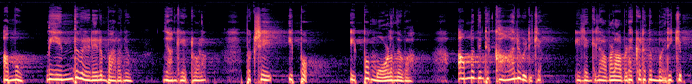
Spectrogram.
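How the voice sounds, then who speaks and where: Woman voicing a worried middle-aged mother, urgent, pleading, storybook reading, medium pitch, echoey hall sound. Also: moderate pace, darkish tone, lightly acted. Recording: long hall reverb.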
